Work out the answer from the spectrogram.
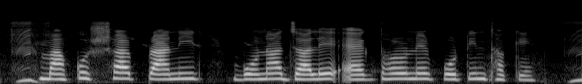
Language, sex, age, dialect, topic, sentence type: Bengali, female, 18-24, Northern/Varendri, agriculture, statement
